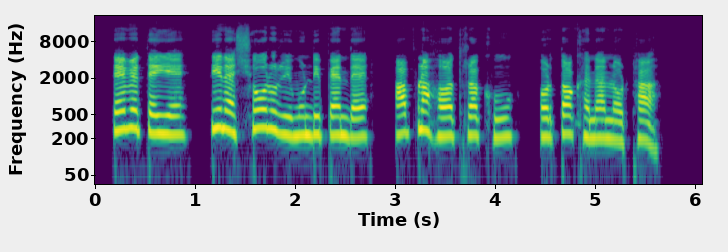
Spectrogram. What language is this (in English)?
Kullu Pahari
